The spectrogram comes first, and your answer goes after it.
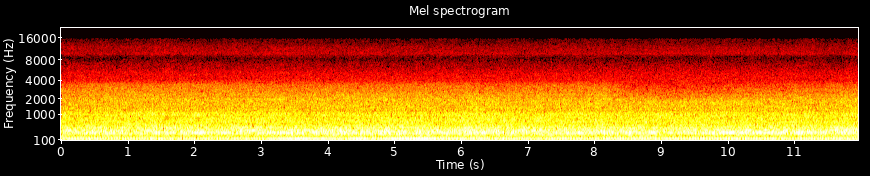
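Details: A constant engine-like drone with a low steady hum runs throughout, with no animal calls.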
